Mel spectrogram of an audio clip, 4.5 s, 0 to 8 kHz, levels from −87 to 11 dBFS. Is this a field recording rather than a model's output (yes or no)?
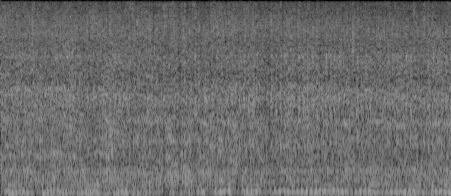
no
